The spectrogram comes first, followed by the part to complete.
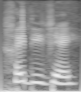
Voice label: "rediger", French

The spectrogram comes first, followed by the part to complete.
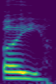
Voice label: "oeil", French

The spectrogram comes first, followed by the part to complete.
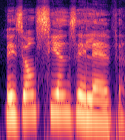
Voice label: "les anciens eleves", French

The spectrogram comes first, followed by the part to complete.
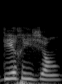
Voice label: "dirigeant", French

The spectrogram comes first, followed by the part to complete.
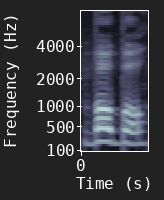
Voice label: "bobo", French

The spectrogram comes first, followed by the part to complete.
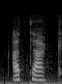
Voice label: "attaque", French

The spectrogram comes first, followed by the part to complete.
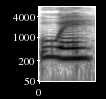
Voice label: "ou est", French

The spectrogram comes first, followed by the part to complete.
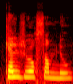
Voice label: "quel jour sommes nous", French

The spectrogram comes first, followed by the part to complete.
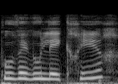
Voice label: "pouvez vous lecrire", French

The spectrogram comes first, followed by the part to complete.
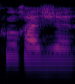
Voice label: "courageux", French

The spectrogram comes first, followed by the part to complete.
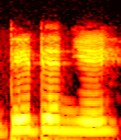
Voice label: "dedaigner", French

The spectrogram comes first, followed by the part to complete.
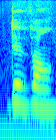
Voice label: "devant", French

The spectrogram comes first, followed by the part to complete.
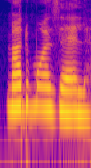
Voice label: "mademoiselle", French

